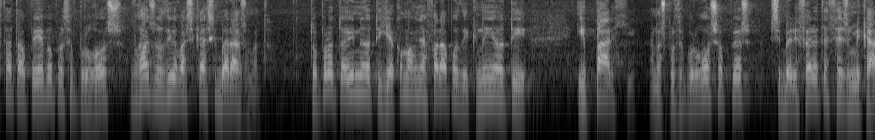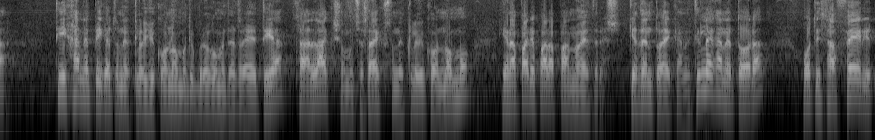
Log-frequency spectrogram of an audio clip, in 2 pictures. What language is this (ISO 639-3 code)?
ell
